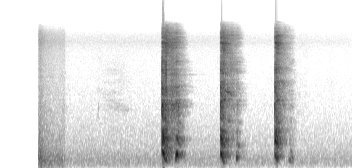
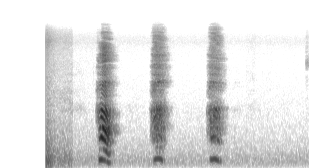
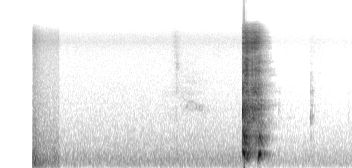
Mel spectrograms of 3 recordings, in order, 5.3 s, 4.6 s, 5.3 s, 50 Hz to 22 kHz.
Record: {"three_cough_length": "5.3 s", "three_cough_amplitude": 26027, "three_cough_signal_mean_std_ratio": 0.24, "exhalation_length": "4.6 s", "exhalation_amplitude": 21202, "exhalation_signal_mean_std_ratio": 0.24, "cough_length": "5.3 s", "cough_amplitude": 26027, "cough_signal_mean_std_ratio": 0.18, "survey_phase": "beta (2021-08-13 to 2022-03-07)", "age": "45-64", "gender": "Female", "wearing_mask": "No", "symptom_none": true, "smoker_status": "Ex-smoker", "respiratory_condition_asthma": false, "respiratory_condition_other": false, "recruitment_source": "REACT", "submission_delay": "2 days", "covid_test_result": "Negative", "covid_test_method": "RT-qPCR"}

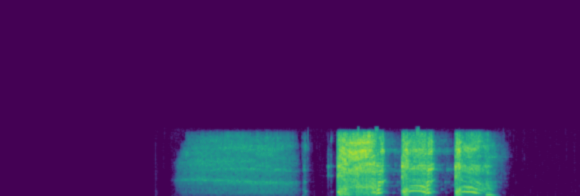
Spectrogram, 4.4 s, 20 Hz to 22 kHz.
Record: {"three_cough_length": "4.4 s", "three_cough_amplitude": 12245, "three_cough_signal_mean_std_ratio": 0.39, "survey_phase": "beta (2021-08-13 to 2022-03-07)", "age": "18-44", "gender": "Female", "wearing_mask": "No", "symptom_none": true, "symptom_onset": "9 days", "smoker_status": "Ex-smoker", "respiratory_condition_asthma": false, "respiratory_condition_other": false, "recruitment_source": "REACT", "submission_delay": "1 day", "covid_test_result": "Negative", "covid_test_method": "RT-qPCR"}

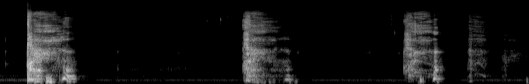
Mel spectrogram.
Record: {"three_cough_length": "5.3 s", "three_cough_amplitude": 32767, "three_cough_signal_mean_std_ratio": 0.31, "survey_phase": "alpha (2021-03-01 to 2021-08-12)", "age": "65+", "gender": "Female", "wearing_mask": "No", "symptom_none": true, "smoker_status": "Never smoked", "respiratory_condition_asthma": false, "respiratory_condition_other": false, "recruitment_source": "REACT", "submission_delay": "2 days", "covid_test_result": "Negative", "covid_test_method": "RT-qPCR"}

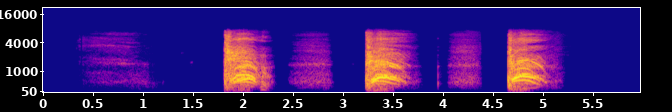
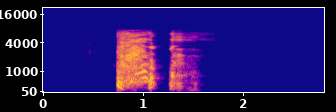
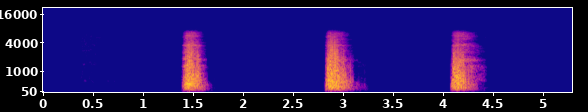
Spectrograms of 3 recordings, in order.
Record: {"three_cough_length": "6.0 s", "three_cough_amplitude": 29913, "three_cough_signal_mean_std_ratio": 0.38, "cough_length": "2.8 s", "cough_amplitude": 31457, "cough_signal_mean_std_ratio": 0.34, "exhalation_length": "5.3 s", "exhalation_amplitude": 30236, "exhalation_signal_mean_std_ratio": 0.25, "survey_phase": "alpha (2021-03-01 to 2021-08-12)", "age": "45-64", "gender": "Male", "wearing_mask": "No", "symptom_none": true, "smoker_status": "Ex-smoker", "respiratory_condition_asthma": false, "respiratory_condition_other": false, "recruitment_source": "REACT", "submission_delay": "1 day", "covid_test_result": "Negative", "covid_test_method": "RT-qPCR"}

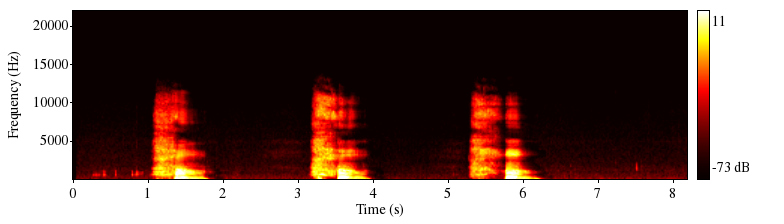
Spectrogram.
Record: {"exhalation_length": "8.2 s", "exhalation_amplitude": 24737, "exhalation_signal_mean_std_ratio": 0.32, "survey_phase": "beta (2021-08-13 to 2022-03-07)", "age": "45-64", "gender": "Female", "wearing_mask": "No", "symptom_cough_any": true, "symptom_runny_or_blocked_nose": true, "symptom_sore_throat": true, "symptom_fatigue": true, "symptom_headache": true, "symptom_onset": "7 days", "smoker_status": "Never smoked", "respiratory_condition_asthma": false, "respiratory_condition_other": false, "recruitment_source": "Test and Trace", "submission_delay": "1 day", "covid_test_result": "Negative", "covid_test_method": "RT-qPCR"}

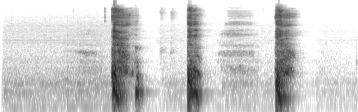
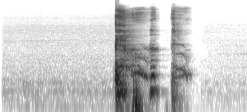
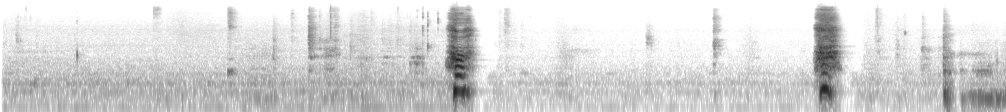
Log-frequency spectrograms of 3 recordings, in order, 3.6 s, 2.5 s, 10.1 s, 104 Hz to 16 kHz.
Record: {"three_cough_length": "3.6 s", "three_cough_amplitude": 32767, "three_cough_signal_mean_std_ratio": 0.28, "cough_length": "2.5 s", "cough_amplitude": 32768, "cough_signal_mean_std_ratio": 0.31, "exhalation_length": "10.1 s", "exhalation_amplitude": 29507, "exhalation_signal_mean_std_ratio": 0.18, "survey_phase": "beta (2021-08-13 to 2022-03-07)", "age": "45-64", "gender": "Female", "wearing_mask": "No", "symptom_runny_or_blocked_nose": true, "symptom_fatigue": true, "smoker_status": "Never smoked", "respiratory_condition_asthma": false, "respiratory_condition_other": false, "recruitment_source": "Test and Trace", "submission_delay": "0 days", "covid_test_result": "Negative", "covid_test_method": "LFT"}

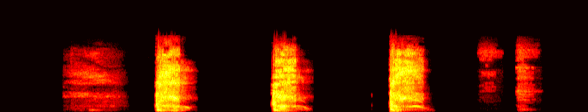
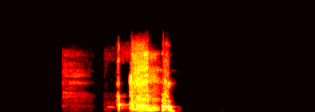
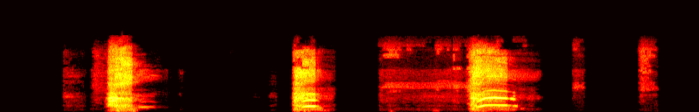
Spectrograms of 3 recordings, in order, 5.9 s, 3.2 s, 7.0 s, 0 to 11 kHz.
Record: {"three_cough_length": "5.9 s", "three_cough_amplitude": 30274, "three_cough_signal_mean_std_ratio": 0.32, "cough_length": "3.2 s", "cough_amplitude": 28773, "cough_signal_mean_std_ratio": 0.3, "exhalation_length": "7.0 s", "exhalation_amplitude": 30267, "exhalation_signal_mean_std_ratio": 0.31, "survey_phase": "beta (2021-08-13 to 2022-03-07)", "age": "65+", "gender": "Female", "wearing_mask": "No", "symptom_none": true, "smoker_status": "Never smoked", "respiratory_condition_asthma": true, "respiratory_condition_other": false, "recruitment_source": "REACT", "submission_delay": "1 day", "covid_test_result": "Negative", "covid_test_method": "RT-qPCR"}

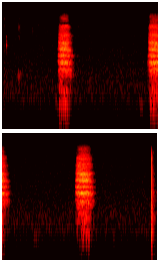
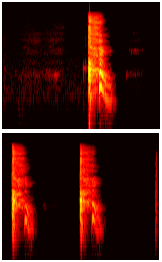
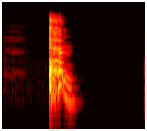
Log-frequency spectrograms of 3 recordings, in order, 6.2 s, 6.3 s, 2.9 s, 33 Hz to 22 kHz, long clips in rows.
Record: {"exhalation_length": "6.2 s", "exhalation_amplitude": 20839, "exhalation_signal_mean_std_ratio": 0.29, "three_cough_length": "6.3 s", "three_cough_amplitude": 32767, "three_cough_signal_mean_std_ratio": 0.21, "cough_length": "2.9 s", "cough_amplitude": 29926, "cough_signal_mean_std_ratio": 0.23, "survey_phase": "beta (2021-08-13 to 2022-03-07)", "age": "65+", "gender": "Female", "wearing_mask": "No", "symptom_none": true, "smoker_status": "Never smoked", "respiratory_condition_asthma": false, "respiratory_condition_other": false, "recruitment_source": "REACT", "submission_delay": "2 days", "covid_test_result": "Negative", "covid_test_method": "RT-qPCR", "influenza_a_test_result": "Negative", "influenza_b_test_result": "Negative"}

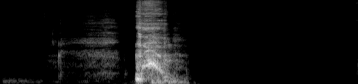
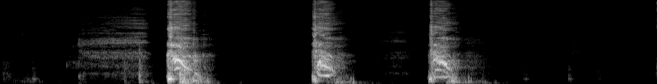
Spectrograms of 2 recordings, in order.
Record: {"cough_length": "3.6 s", "cough_amplitude": 32768, "cough_signal_mean_std_ratio": 0.25, "three_cough_length": "6.6 s", "three_cough_amplitude": 32768, "three_cough_signal_mean_std_ratio": 0.29, "survey_phase": "beta (2021-08-13 to 2022-03-07)", "age": "65+", "gender": "Male", "wearing_mask": "No", "symptom_runny_or_blocked_nose": true, "smoker_status": "Ex-smoker", "respiratory_condition_asthma": true, "respiratory_condition_other": false, "recruitment_source": "Test and Trace", "submission_delay": "2 days", "covid_test_result": "Positive", "covid_test_method": "RT-qPCR", "covid_ct_value": 16.9, "covid_ct_gene": "ORF1ab gene", "covid_ct_mean": 17.2, "covid_viral_load": "2200000 copies/ml", "covid_viral_load_category": "High viral load (>1M copies/ml)"}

